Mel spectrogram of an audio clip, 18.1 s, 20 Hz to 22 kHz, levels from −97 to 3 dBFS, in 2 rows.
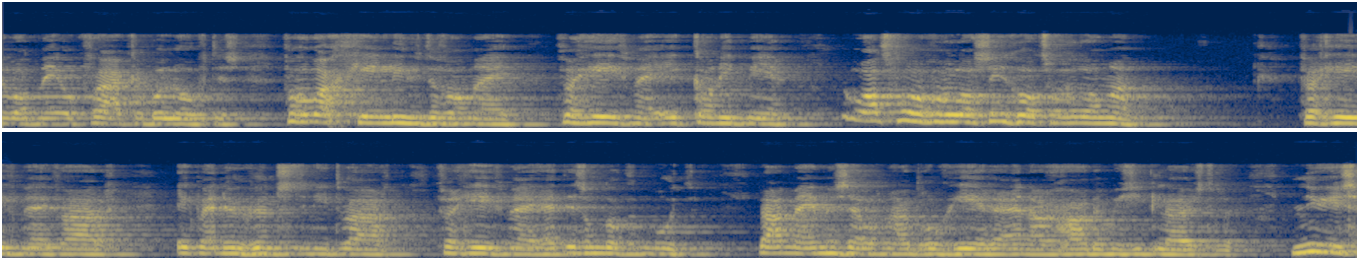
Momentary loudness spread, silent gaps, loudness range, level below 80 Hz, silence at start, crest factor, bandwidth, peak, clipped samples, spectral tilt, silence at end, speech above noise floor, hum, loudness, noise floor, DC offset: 12 LU; none; 3 LU; -70 dBFS; 0 s; 16 dB; 8 kHz; 0 dBFS; under 0.1%; -6 dB/octave; 0 s; 32 dB; none; -17 LUFS; -48 dBFS; under 0.1%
